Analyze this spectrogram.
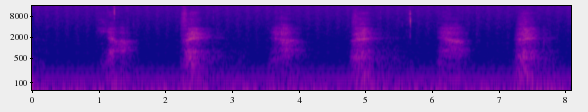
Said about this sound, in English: And that right there is breathing in and breathing out, pronouncing, quote unquote, or speaking the name of God.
